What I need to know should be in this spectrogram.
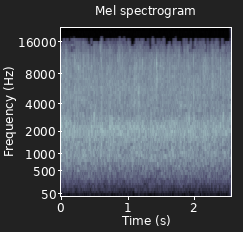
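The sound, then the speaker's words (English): An audience applauds to welcome a guest. The clapping is steady and dense, holding at an even, loud level throughout with no break. “In fact, we could even just give her a hand and welcome her for being here.”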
